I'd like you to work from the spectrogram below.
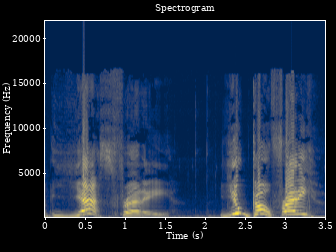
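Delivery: root for him like a fan; cheering him on. Real, not acted. Reviewer cheering Freddie standing up for himself, excited.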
